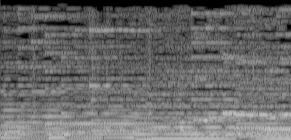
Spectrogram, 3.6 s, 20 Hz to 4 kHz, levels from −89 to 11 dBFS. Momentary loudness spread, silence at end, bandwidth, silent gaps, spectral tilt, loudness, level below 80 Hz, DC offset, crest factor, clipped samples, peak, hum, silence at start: 4 LU; 0 s; 4 kHz; none; -11 dB/octave; -19 LUFS; -26 dBFS; under 0.1%; 12 dB; under 0.1%; -6 dBFS; none; 0 s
